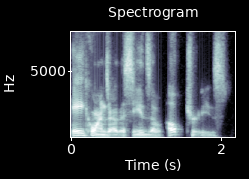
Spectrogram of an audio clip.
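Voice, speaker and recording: Woman doing a husky, bookish puppet fellow. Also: a bass voice, animated, measured pace, no echo, clean studio sound, heavily acted. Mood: matter-of-fact. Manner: matter-of-fact, instructive. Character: sensible, bookish male puppet friend who explains things. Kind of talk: children's storybook read-along character voice.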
